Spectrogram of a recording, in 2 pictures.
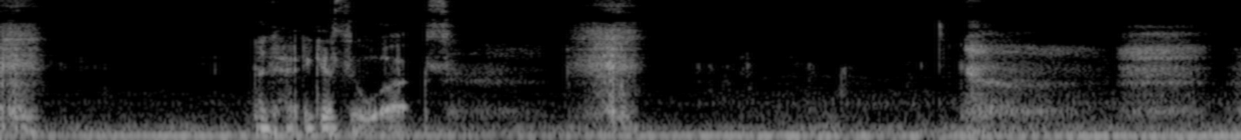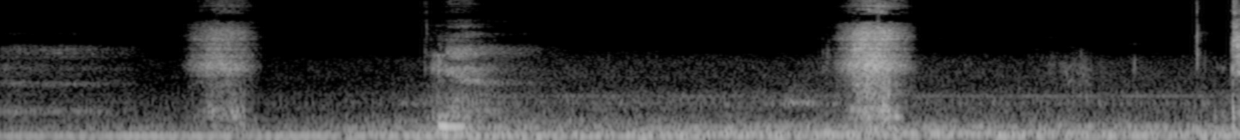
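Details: Person with a cold and sore throat, after trying an unnamed product to bring on sneezing: quiet breathy sounds over a steady room hum, then two sharp sneeze bursts near the end.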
